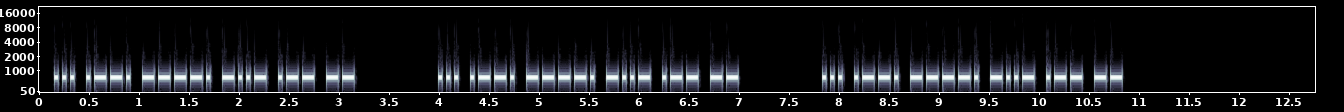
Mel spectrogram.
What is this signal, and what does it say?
Morse code, heard as a keyed tone, about 32 wpm, 700 Hz. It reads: SP9XWM SP9XWM SP9XWM
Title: DXCC-100 Call Signs - 6 Characters - Repeated 3x - 30wpm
